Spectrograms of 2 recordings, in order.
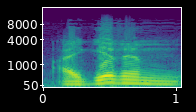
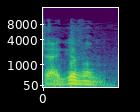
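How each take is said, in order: First: Him is said in full with its h. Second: Him is heavily reduced and run together.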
